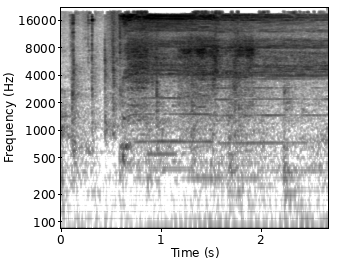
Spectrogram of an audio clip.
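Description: Electric whir of a Slingshot's fuel injection pump priming before start after sitting unused for about a year, a steady mechanical hum with faint ticking at first, running unbroken and close.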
